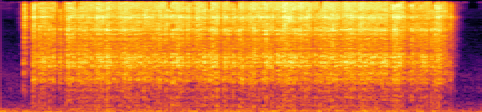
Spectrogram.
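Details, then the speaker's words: Tesla Model Y: a dense crackling, popping rattle from the roof, like rocks dropping, for about two seconds after lifting off the accelerator or pressing the brake; not from the radio, source unclear. "It's not coming through the radio. It's coming through. It sounds like rocks are dropping on the roof of my car."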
